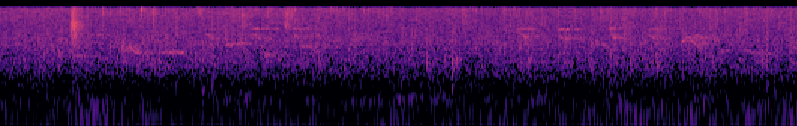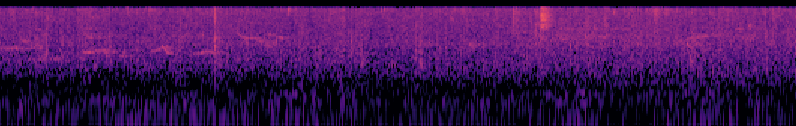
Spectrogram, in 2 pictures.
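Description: Birds chirping faintly and sporadically in trees, short high chirps scattered through, over a steady low rumble of outdoor background noise.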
